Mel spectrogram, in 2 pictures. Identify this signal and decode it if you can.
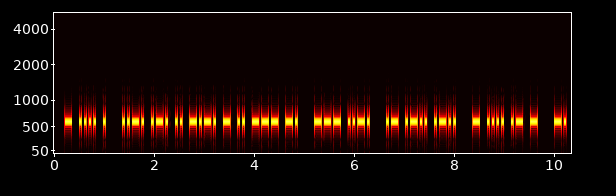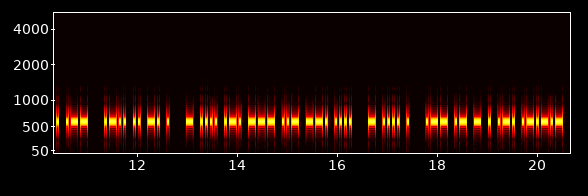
Morse code, heard as a keyed tone, about 25 wpm, 600 Hz. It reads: THE FRICTION OF ALL THAT NEW LINE THROUGH THE WATER.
